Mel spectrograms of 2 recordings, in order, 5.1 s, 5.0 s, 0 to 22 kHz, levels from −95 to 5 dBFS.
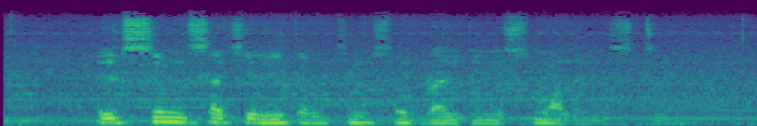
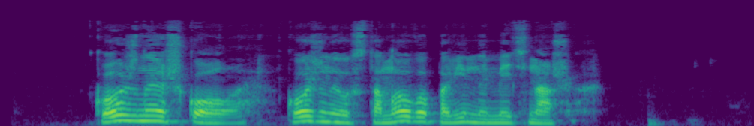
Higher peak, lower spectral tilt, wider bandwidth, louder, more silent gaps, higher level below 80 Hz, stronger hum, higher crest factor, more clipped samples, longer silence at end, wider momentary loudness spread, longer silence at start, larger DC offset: about the same, -2 dBFS vs -4 dBFS; second, -5 dB/octave vs -7.5 dB/octave; first, 14.5 kHz vs 10 kHz; about the same, -19 LUFS vs -21 LUFS; neither; first, -48 dBFS vs -56 dBFS; neither; about the same, 18 dB vs 18 dB; neither; second, 0 s vs 1.25 s; first, 22 LU vs 10 LU; second, 0.05 s vs 0.65 s; neither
